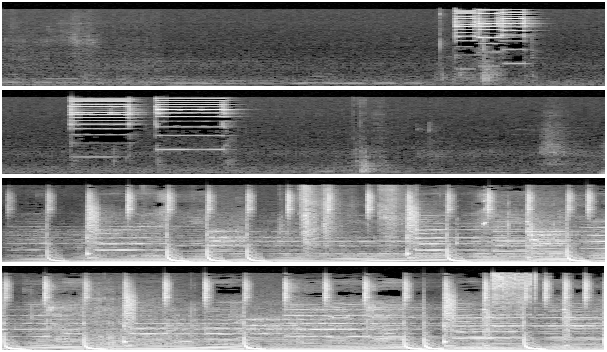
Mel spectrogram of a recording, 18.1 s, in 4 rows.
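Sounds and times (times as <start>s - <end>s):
drone motor beeps: 3.4s - 4.1s, 5.0s - 6.4s.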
